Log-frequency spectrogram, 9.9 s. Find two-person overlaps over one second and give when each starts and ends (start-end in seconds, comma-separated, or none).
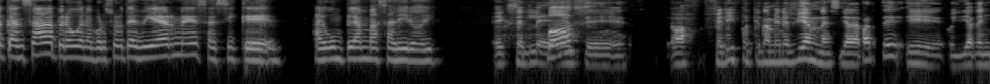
none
